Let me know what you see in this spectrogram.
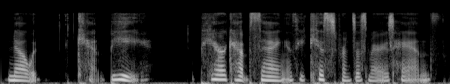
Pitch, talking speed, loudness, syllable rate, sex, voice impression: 195 Hz, 175 wpm, -21 LUFS, 4.9 syllables/s, female, feminine, adult-like, slightly cool, calm, slightly sweet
